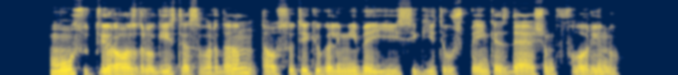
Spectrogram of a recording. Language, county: Lithuanian, Panevėžys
